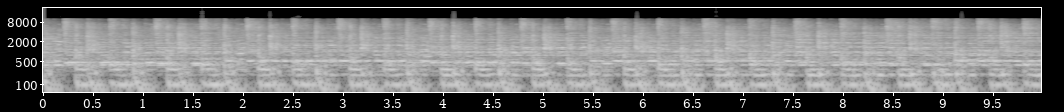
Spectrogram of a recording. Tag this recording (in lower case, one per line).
music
